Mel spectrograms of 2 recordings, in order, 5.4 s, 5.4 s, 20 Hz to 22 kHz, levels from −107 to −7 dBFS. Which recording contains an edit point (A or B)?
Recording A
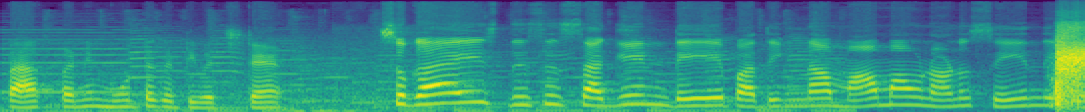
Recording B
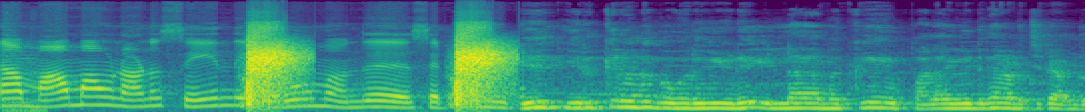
B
